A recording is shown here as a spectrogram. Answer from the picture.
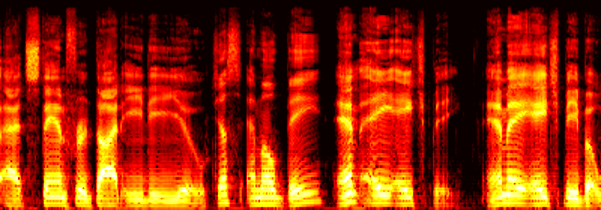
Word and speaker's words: MAHB: Google it, mob at stanford.edu. Just M-O-B? M-A-H-B. M-A-H-B, but we pronounce it mob because we like the idea of being mobsters.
